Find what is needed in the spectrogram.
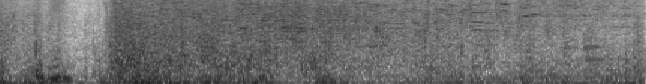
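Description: Film fight-scene sound effects: a heavy hit right at the start, then from about half a second in a long, bright shattering crash of breaking debris.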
